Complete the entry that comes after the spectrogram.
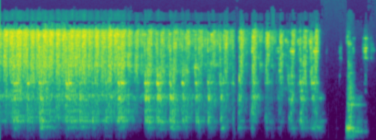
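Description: Sandpaper rasping steadily over a small, round, very rusty barbecue to produce a fine dust: a dense gritty scratching that breaks into quick back-and-forth strokes, then pauses before one short final scrape. No one speaks.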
